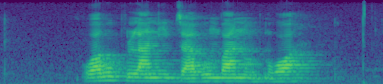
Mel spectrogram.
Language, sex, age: Tsonga, male, 20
